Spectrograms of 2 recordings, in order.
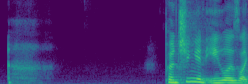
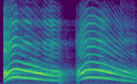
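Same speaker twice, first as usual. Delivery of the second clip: high shrill screech; loud bird call imitation; imitated eagle cry; 6 dB louder than usual. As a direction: squawk like an eagle overhead.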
